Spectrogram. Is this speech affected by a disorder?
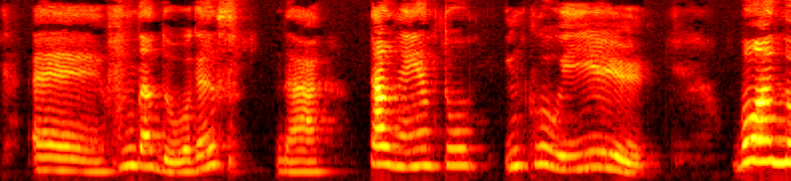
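Yes: cerebral palsy.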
